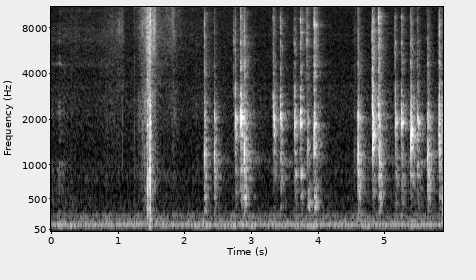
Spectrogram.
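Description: Typing on an original Macintosh M0110 mechanical keyboard: clusters of quick key clicks starting about two seconds in, after one louder single click about a second and a half in.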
